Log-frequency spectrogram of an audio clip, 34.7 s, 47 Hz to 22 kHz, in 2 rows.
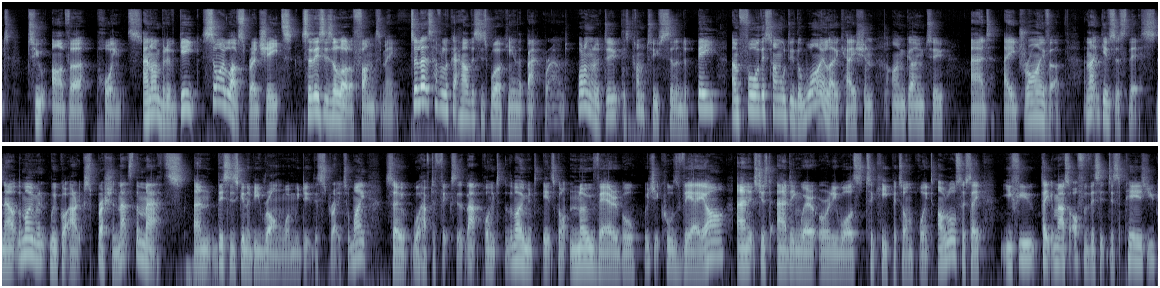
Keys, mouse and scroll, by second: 6.6 click, 9.2 click, 13.2 right click, 15.3 click, 34.0 right click.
